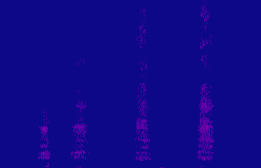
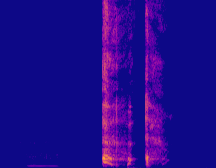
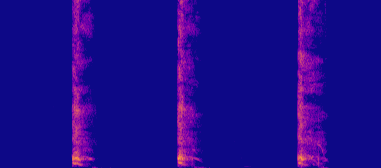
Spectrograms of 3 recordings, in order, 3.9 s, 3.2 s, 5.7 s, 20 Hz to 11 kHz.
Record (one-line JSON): {"exhalation_length": "3.9 s", "exhalation_amplitude": 443, "exhalation_signal_mean_std_ratio": 0.44, "cough_length": "3.2 s", "cough_amplitude": 14481, "cough_signal_mean_std_ratio": 0.26, "three_cough_length": "5.7 s", "three_cough_amplitude": 12166, "three_cough_signal_mean_std_ratio": 0.24, "survey_phase": "alpha (2021-03-01 to 2021-08-12)", "age": "45-64", "gender": "Female", "wearing_mask": "No", "symptom_none": true, "symptom_onset": "12 days", "smoker_status": "Current smoker (11 or more cigarettes per day)", "respiratory_condition_asthma": false, "respiratory_condition_other": false, "recruitment_source": "REACT", "submission_delay": "1 day", "covid_test_result": "Negative", "covid_test_method": "RT-qPCR"}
